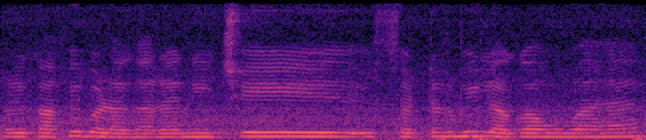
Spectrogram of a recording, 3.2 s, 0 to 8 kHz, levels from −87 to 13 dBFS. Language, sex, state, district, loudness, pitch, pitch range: Hindi, female, Bihar, Gopalganj, -26 LUFS, 215 Hz, 210-230 Hz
